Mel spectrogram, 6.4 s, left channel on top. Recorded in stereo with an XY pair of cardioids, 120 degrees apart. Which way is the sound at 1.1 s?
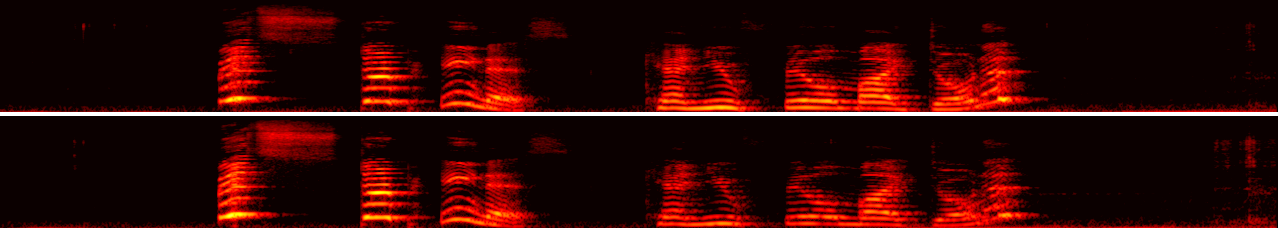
50° right.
